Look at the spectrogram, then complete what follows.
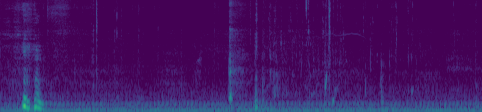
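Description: Low, steady hum of a boat engine, with a few faint knocks and water sounds as a diver lowers himself off an outrigger canoe into the sea.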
